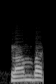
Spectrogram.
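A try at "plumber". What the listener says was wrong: প্লামার, এটা সাইলেন্টটাকে উচ্চারণে আসবে না। প্লামার, পানির মিস্ত্রি।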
